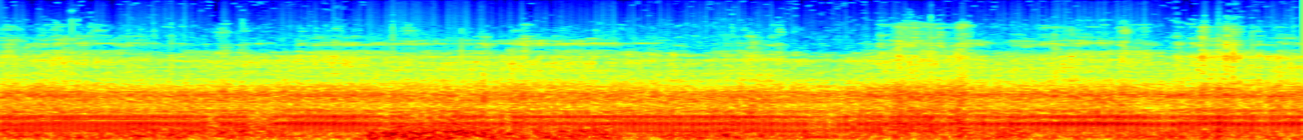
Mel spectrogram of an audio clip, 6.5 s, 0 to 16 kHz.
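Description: A Husqvarna FE350s dirt bike ridden over rocky ground gives a loud, continuous engine drone with rumble and clatter from the terrain, heard close and steady throughout.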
